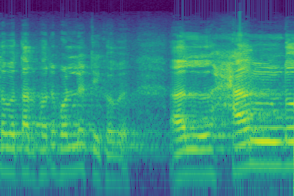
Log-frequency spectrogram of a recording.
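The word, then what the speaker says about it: الحمد: তারপরে পড়লে ঠিক হবে আলহামদু মুখ খোলা থাকবে হুপে জবর জবর অবস্থায় মুখ খোলা থাকে দুই টোট ফাকা রাখতে হয় জবর উচ্চারণের কায়দা কি যখন জবরওলা হরফ আসবে জবর হবে হরফ মুখটা খোলা থাকবে দুই টোট ফাকা রাখতে হবে লাগায়া থাকলে মুখ বন্ধ রাখলে জবরের সঠিক উচ্চারণ হবে না আলহামদু আলহামদু লিল্লাহি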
